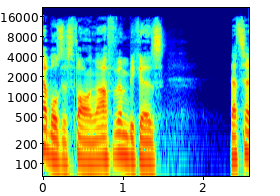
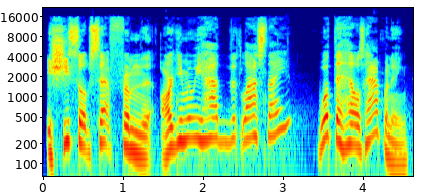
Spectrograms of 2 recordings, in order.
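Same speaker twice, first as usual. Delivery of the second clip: put-on confused boyfriend; 8 semitones higher than usual. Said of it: "And he's like".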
